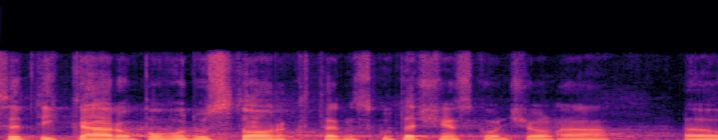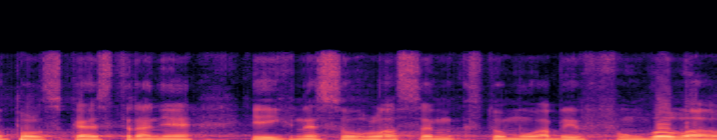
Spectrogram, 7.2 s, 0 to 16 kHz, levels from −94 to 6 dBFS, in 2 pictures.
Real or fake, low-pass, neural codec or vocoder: fake; 9.9 kHz; vocoder, 22.05 kHz, 80 mel bands, WaveNeXt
